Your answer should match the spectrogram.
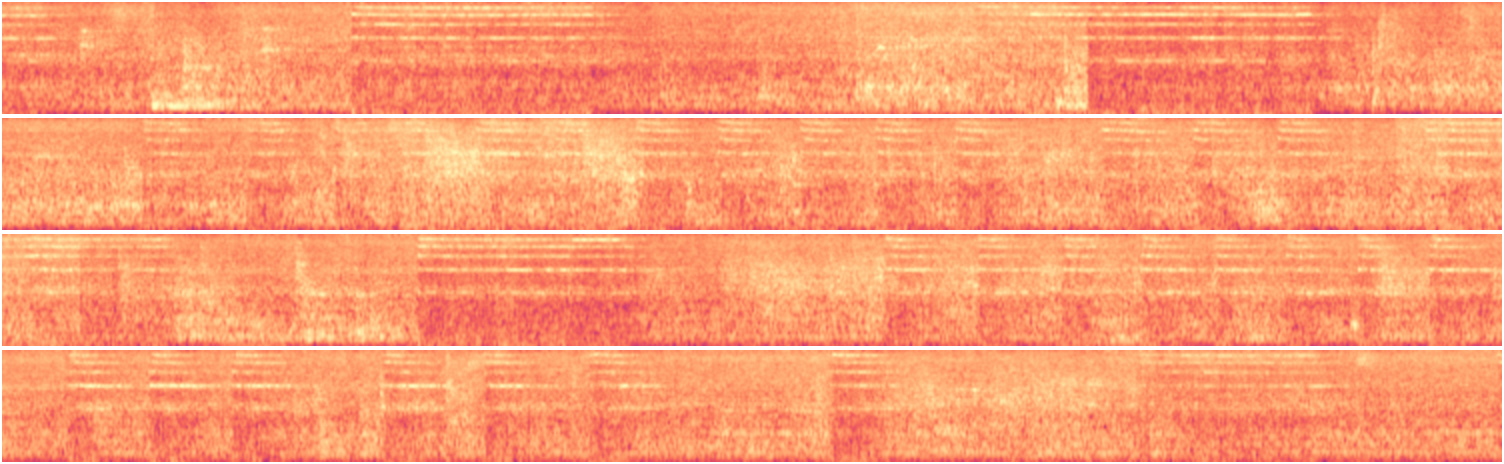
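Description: Braher table band saw running and cutting fish. High-pitched squealing tones from the blade come and go over a steady running noise, with a few louder swells.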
